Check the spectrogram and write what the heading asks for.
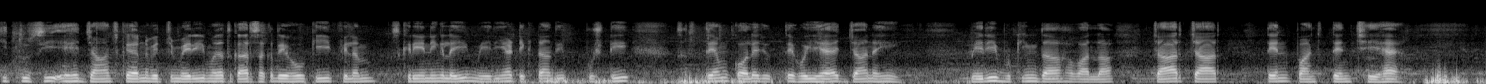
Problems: none marked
